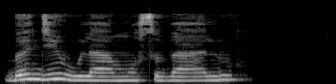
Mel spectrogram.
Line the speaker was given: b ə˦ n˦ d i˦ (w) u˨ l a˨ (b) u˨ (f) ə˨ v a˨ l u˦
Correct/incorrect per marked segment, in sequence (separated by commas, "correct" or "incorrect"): correct, incorrect, incorrect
